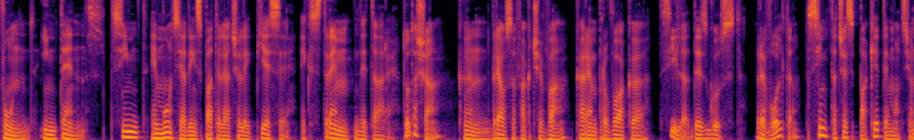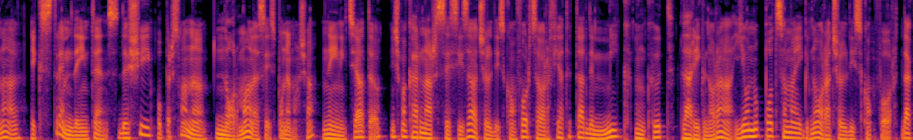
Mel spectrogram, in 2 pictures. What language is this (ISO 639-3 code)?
ron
